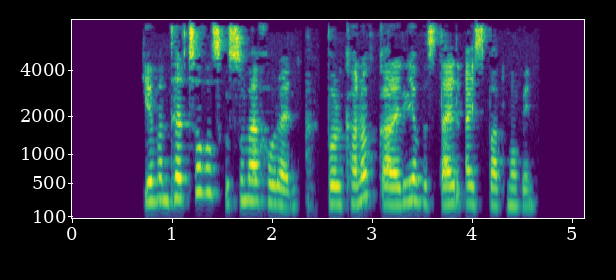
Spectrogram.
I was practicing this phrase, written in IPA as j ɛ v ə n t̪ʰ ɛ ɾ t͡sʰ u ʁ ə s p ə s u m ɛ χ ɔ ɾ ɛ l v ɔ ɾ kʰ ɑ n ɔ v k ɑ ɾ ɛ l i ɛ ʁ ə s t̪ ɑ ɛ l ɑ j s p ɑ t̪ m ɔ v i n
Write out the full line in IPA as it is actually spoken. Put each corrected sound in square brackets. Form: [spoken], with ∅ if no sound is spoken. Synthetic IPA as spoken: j ɛ v ə n t̪ʰ ɛ ɾ t͡sʰ [ɔ] ʁ ə s [k] ə s u m ɛ χ ɔ ɾ ɛ l v ɔ ɾ kʰ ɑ n ɔ v k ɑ ɾ ɛ l i ɛ [v] ə s t̪ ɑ ɛ l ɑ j s p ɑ t̪ m ɔ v i n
